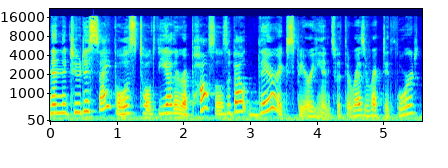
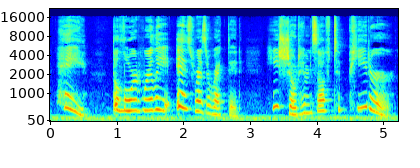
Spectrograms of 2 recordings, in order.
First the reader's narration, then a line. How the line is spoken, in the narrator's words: the apostles excitedly told them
